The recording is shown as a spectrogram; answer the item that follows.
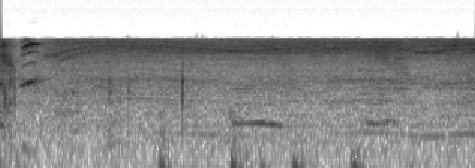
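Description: Small electric motors and rotor blades of a toy infrared RC Apache helicopter whirring steadily in flight.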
